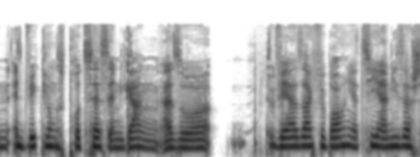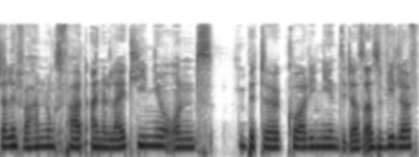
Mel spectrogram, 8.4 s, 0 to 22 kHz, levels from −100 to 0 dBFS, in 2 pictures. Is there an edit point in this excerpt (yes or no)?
yes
